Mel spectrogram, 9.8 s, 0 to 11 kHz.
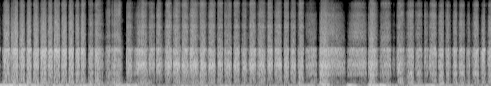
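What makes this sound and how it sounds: The sharpened tip of a wooden pencil scratches a black foam microphone windscreen up close in quick, uneven back-and-forth strokes, roughly three to four per second. Each stroke gives a dry, rasping scrape with a steady midrange band around 1.3 kHz and a hissy bright edge. A few louder, fuller swipes stand out midway through.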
